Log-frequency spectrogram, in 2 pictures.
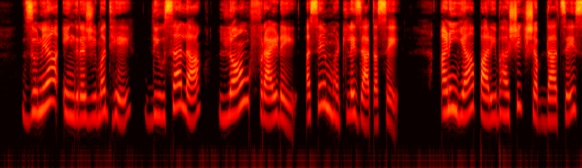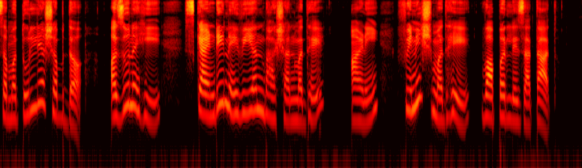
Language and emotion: Marathi, neutral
